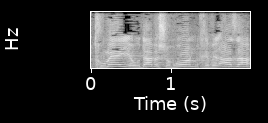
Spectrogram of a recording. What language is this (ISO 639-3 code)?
heb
